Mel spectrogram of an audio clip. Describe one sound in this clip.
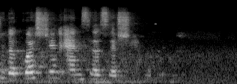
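A young woman speaks through an online call.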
